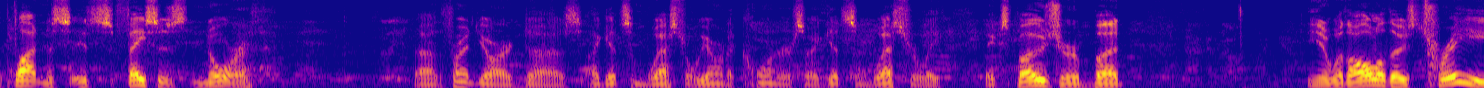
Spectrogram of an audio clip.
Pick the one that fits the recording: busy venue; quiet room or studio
busy venue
